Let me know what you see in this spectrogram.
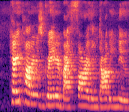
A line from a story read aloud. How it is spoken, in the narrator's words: he sobbed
